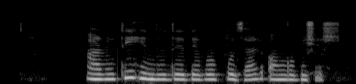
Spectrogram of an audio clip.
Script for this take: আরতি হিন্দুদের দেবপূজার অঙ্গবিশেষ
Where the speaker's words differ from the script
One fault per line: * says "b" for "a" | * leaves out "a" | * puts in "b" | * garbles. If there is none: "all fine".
all fine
